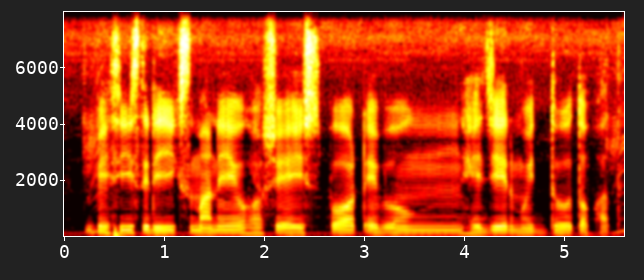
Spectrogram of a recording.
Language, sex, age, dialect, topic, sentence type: Bengali, male, 18-24, Rajbangshi, banking, statement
